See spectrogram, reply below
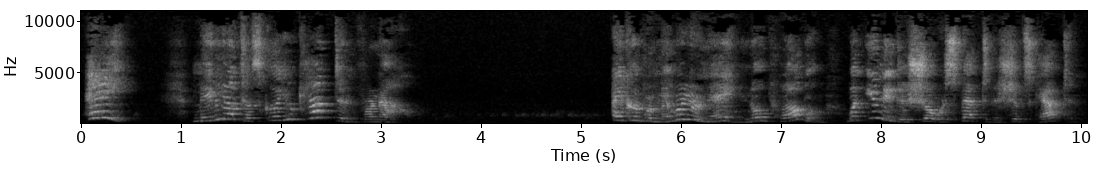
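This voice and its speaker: A woman's voice: sits high, very animated, a little slow, pauses often, bright, forceful tone, echoey room, distant mic, full character voice. A woman voicing an eager, chatty, cheeky young boy in a video game, with a chirpy, informal delivery. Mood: puzzled, cheeky. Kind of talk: video game cutscene acting.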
